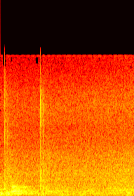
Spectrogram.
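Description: Indoor basketball gym during play: a steady haze of room and crowd noise with indistinct voices, a short call at the start and a single sharp tap about half a second in.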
